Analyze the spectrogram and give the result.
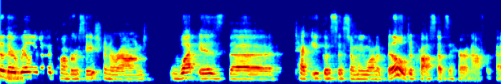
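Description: A woman speaks in an ordinary speaking voice at medium pitch. She keeps a fairly quick pace with ordinary pitch variation. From US Northeast, Syracuse, New York. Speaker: cooperative co-founder. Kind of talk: interview conversation.

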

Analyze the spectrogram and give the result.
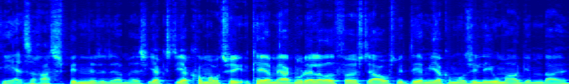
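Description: A man speaks very fast with hardly any pauses. His intonation is monotone and flat. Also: medium pitch for a man. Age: 30s. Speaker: comedian and podcast host. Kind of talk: casual chat.

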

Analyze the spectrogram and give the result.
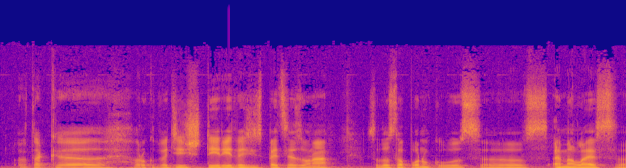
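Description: A man with a plain, everyday voice talks at a fairly slow pace with a fairly low pitch and fairly even intonation. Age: 40s. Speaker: football coach. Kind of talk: radio interview. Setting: radio studio.

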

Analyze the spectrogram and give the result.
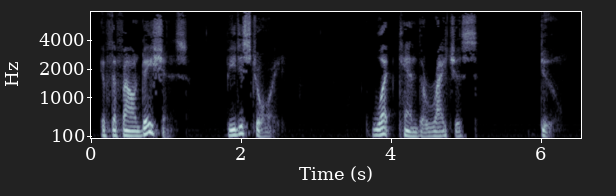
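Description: A man speaks at a medium pitch, somewhat breathy. He goes very slowly, with long, frequent pauses. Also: ordinary pitch variation. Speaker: preacher. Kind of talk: short devotional sermon with fervent prayer at the close. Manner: earnest, fervent, preacherly; halting, repeats words.

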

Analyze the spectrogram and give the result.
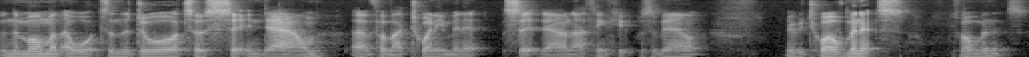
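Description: With a British accent, this man talks at a fairly quick pace in a fairly low pitch, his intonation monotone and flat. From UK. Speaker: podcast co-host. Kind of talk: casual chat.

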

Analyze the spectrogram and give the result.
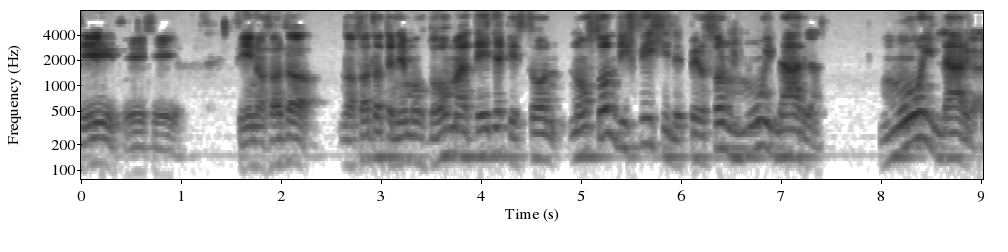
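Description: Very slowly and with lively intonation, a man speaks at a fairly high pitch with vocal fry. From Argentina, Santiago del Estero (Frías). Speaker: medical student. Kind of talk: radio interview. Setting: remote link into radio studio.

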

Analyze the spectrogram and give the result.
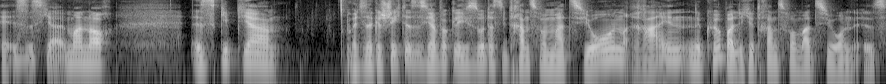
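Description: Over a very clean recording with a silent background, a man talks at a moderate pace. His medium-pitched voice has a bright, sharp tone and very wide pitch swings. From Bremen, northern Germany. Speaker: film curator and film journalist. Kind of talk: casual film discussion podcast.

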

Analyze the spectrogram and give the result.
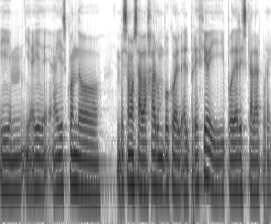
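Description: A man with a French accent speaks at a moderate pace in a dark, mellow tone, fairly low in pitch and with monotone, flat intonation. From France. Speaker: startup co-founder. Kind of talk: interview conversation.

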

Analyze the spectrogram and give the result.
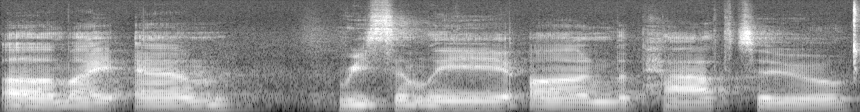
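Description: A man talks at a fairly low pitch in a monotone, flat intonation. Audible room echo surrounds the voice. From Arizona. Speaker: college student. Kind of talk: casual chat.

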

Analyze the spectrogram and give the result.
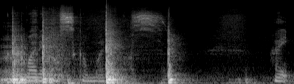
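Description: A woman is heard over noticeable background noise. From Sendai, Japan. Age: 20s. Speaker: medical student, podcast co-host. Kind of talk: casual chat.

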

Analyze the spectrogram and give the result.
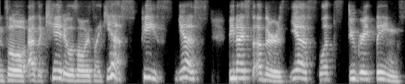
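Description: At a moderate pace, a woman with a fairly high pitch sounds energetic, her tone bright and sharp and her intonation lively. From Southern California. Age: 20s. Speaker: nonprofit program assistant and poet. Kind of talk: podcast interview.

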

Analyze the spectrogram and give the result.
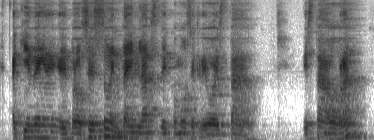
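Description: Under audible room echo, a man with vocal fry and medium pitch speaks at a fairly slow pace with lively intonation. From Mexico City. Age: 40s. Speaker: visual artist. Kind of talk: casual chat.

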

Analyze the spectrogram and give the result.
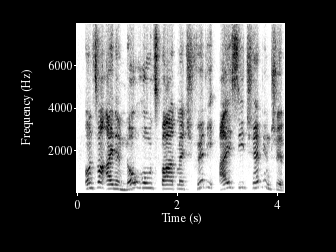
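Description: Projected and raised, a man's voice carries a bright, sharp tone. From Stuttgart, Germany. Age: 20s. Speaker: wrestling podcast host. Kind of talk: casual chat. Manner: loud at times.

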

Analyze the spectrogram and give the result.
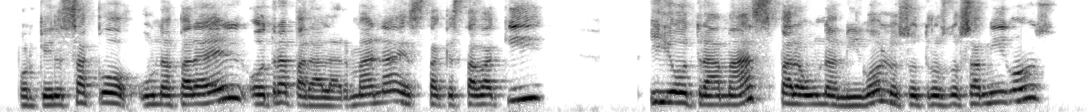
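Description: This is an unremarkable speaking voice with lively intonation, moving at a moderate pace. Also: woman. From Valencia region, Spain (Rocafort). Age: 60s. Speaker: social media influencer. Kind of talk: radio interview.

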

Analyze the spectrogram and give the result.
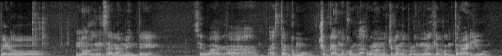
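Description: A man at very even loudness, with audible room echo and noticeable background noise. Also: fairly low pitch for a man, ordinary pitch variation, moderate pace. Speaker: podcast co-host. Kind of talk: casual chat; outro.

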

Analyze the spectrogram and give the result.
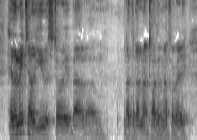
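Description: A man's dark, mellow tone with audible room echo. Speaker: podcast host. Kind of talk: casual chat. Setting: apartment.

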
